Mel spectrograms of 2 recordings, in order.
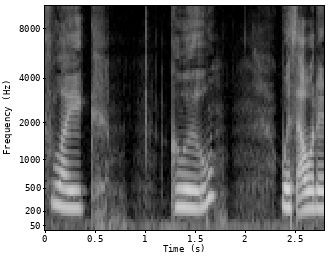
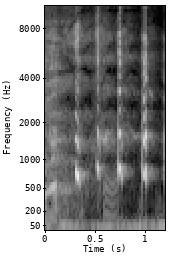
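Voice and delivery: high laughing cackle; 6 dB louder than usual. Real, not acted. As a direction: laugh high, almost crying. Laughing at own story.

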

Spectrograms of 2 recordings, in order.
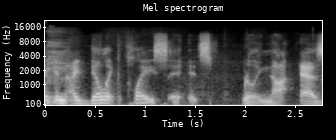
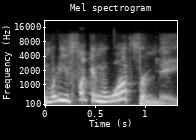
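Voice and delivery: high-pitched, exasperated plea; retold terror; 10 semitones higher than usual. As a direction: plead with an attacker, voice jumping up, half acted. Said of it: "I was terrified".

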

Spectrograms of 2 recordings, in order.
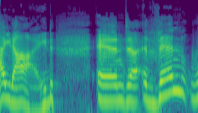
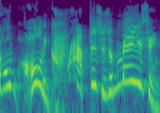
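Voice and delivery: high-pitched, laughing awe; imitated amazed crowd; 10 semitones higher than usual. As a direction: play a crowd losing its mind, pitched way up. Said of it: "the crowd would lose their mind".

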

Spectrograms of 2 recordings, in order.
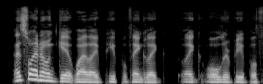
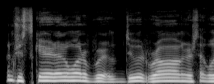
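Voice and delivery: high, fretful mock protest; mock-scared worrying, pitched up; imitating scared mom; 5 semitones higher, 3 dB louder than usual. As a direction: whine like a mom afraid to try. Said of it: "it's the part of it's the terrifiedness of it".

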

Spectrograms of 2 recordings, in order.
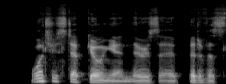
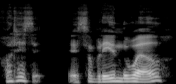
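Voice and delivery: high, excited dog-owner voice; like calling out to Lassie; talking to a dog; 10 semitones higher, 8 dB louder than usual. Pretend.

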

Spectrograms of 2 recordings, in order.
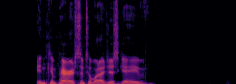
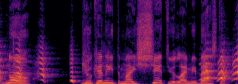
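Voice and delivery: loud, high hammed-up tirade; cranky movie-character ice cream man; 8 semitones higher, 10 dB louder than usual. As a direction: refuse and insult the customer in character. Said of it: "Be like him as an ice cream man".

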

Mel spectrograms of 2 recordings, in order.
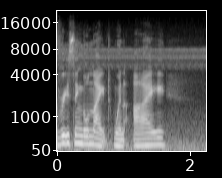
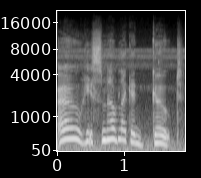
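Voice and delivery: raised-pitch British lady voice; mock British accent; 6 semitones higher than usual. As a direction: savour the line in prim British. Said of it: "try an accent to say ancient sheep".

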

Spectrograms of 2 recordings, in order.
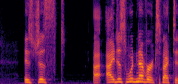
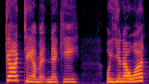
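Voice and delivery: loud, high Midwest mom scolding; exasperated mom impression; imitating mom; 5 semitones higher, 6 dB louder than usual. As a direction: scold loudly in mom's Midwest voice. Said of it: "sound like my mom".

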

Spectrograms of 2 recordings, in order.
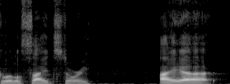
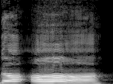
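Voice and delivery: high, loud bratty denial; mock a know-it-all kid; kid's retort; 10 semitones higher, 13 dB louder than usual. Restaurant kid contradicting the narrator, high bratty denial. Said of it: "he goes".

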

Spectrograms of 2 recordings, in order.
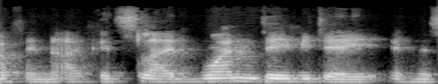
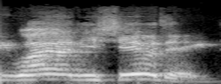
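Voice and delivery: higher-pitched mock annoyance; annoyed; 6 semitones higher than usual. Friends scold a man out during lockdown, higher-pitched mock annoyance. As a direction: act out irritated friends demanding an answer. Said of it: "they were annoyed".

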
